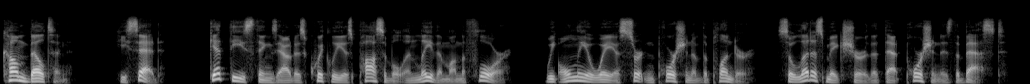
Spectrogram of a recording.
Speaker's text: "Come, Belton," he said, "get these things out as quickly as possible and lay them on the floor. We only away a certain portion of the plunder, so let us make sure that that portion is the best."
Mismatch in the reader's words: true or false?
false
